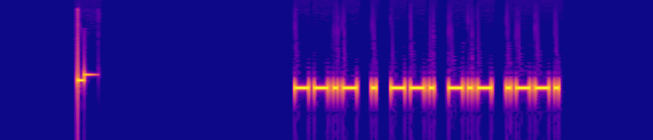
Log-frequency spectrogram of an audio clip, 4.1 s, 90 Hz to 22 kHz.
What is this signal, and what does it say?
Morse code, heard as a keyed tone, about 40 wpm, 700 Hz. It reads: QEGKP
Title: Code Groups - 5 Letters - 40wpm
